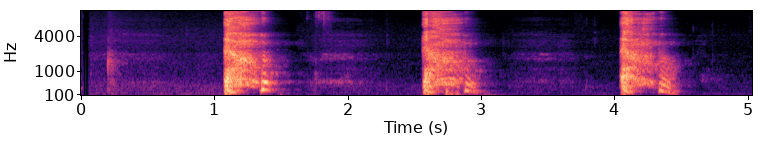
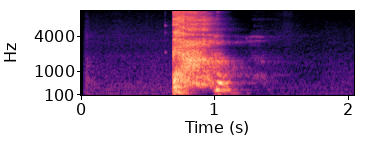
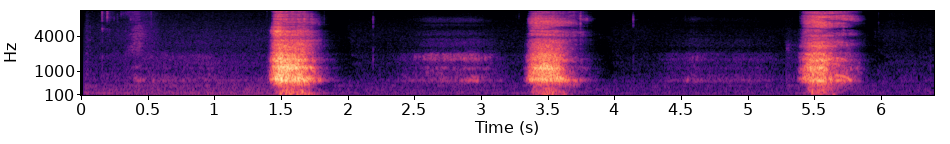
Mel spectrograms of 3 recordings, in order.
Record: {"three_cough_length": "5.0 s", "three_cough_amplitude": 32767, "three_cough_signal_mean_std_ratio": 0.33, "cough_length": "2.0 s", "cough_amplitude": 29843, "cough_signal_mean_std_ratio": 0.35, "exhalation_length": "6.4 s", "exhalation_amplitude": 29901, "exhalation_signal_mean_std_ratio": 0.28, "survey_phase": "beta (2021-08-13 to 2022-03-07)", "age": "45-64", "gender": "Female", "wearing_mask": "No", "symptom_none": true, "smoker_status": "Ex-smoker", "respiratory_condition_asthma": false, "respiratory_condition_other": false, "recruitment_source": "Test and Trace", "submission_delay": "1 day", "covid_test_result": "Negative", "covid_test_method": "RT-qPCR"}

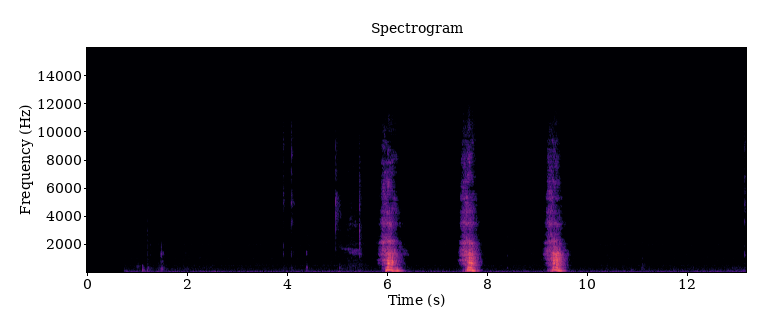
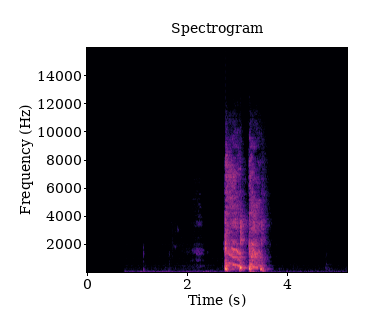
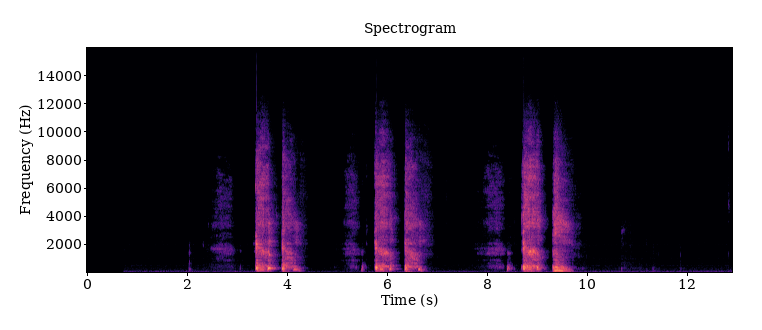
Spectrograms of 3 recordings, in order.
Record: {"exhalation_length": "13.2 s", "exhalation_amplitude": 12834, "exhalation_signal_mean_std_ratio": 0.21, "cough_length": "5.2 s", "cough_amplitude": 25448, "cough_signal_mean_std_ratio": 0.25, "three_cough_length": "12.9 s", "three_cough_amplitude": 26028, "three_cough_signal_mean_std_ratio": 0.29, "survey_phase": "beta (2021-08-13 to 2022-03-07)", "age": "65+", "gender": "Male", "wearing_mask": "No", "symptom_none": true, "smoker_status": "Never smoked", "respiratory_condition_asthma": false, "respiratory_condition_other": false, "recruitment_source": "REACT", "submission_delay": "2 days", "covid_test_result": "Negative", "covid_test_method": "RT-qPCR", "influenza_a_test_result": "Negative", "influenza_b_test_result": "Negative"}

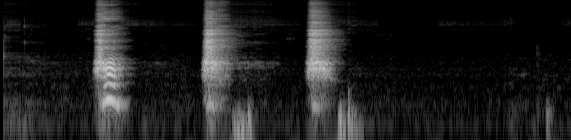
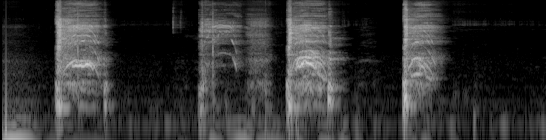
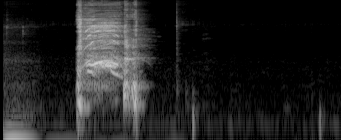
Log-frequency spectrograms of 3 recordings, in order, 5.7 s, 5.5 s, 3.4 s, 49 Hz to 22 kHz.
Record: {"exhalation_length": "5.7 s", "exhalation_amplitude": 32767, "exhalation_signal_mean_std_ratio": 0.28, "three_cough_length": "5.5 s", "three_cough_amplitude": 32768, "three_cough_signal_mean_std_ratio": 0.45, "cough_length": "3.4 s", "cough_amplitude": 32768, "cough_signal_mean_std_ratio": 0.39, "survey_phase": "beta (2021-08-13 to 2022-03-07)", "age": "45-64", "gender": "Female", "wearing_mask": "No", "symptom_none": true, "smoker_status": "Never smoked", "respiratory_condition_asthma": true, "respiratory_condition_other": false, "recruitment_source": "REACT", "submission_delay": "2 days", "covid_test_result": "Negative", "covid_test_method": "RT-qPCR"}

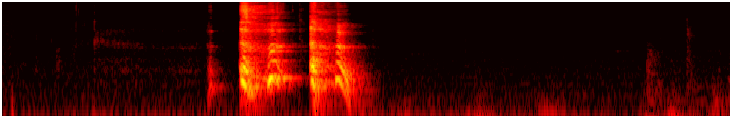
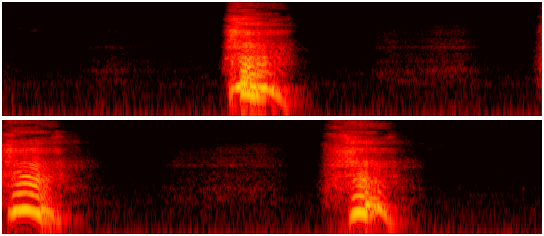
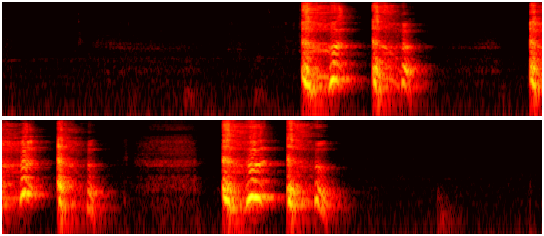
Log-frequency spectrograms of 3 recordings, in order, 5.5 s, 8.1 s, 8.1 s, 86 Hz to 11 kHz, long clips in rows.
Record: {"cough_length": "5.5 s", "cough_amplitude": 14205, "cough_signal_mean_std_ratio": 0.25, "exhalation_length": "8.1 s", "exhalation_amplitude": 5704, "exhalation_signal_mean_std_ratio": 0.31, "three_cough_length": "8.1 s", "three_cough_amplitude": 12674, "three_cough_signal_mean_std_ratio": 0.31, "survey_phase": "beta (2021-08-13 to 2022-03-07)", "age": "45-64", "gender": "Female", "wearing_mask": "Yes", "symptom_runny_or_blocked_nose": true, "symptom_fever_high_temperature": true, "symptom_headache": true, "smoker_status": "Never smoked", "respiratory_condition_asthma": false, "respiratory_condition_other": false, "recruitment_source": "Test and Trace", "submission_delay": "1 day", "covid_test_result": "Positive", "covid_test_method": "RT-qPCR", "covid_ct_value": 13.5, "covid_ct_gene": "N gene"}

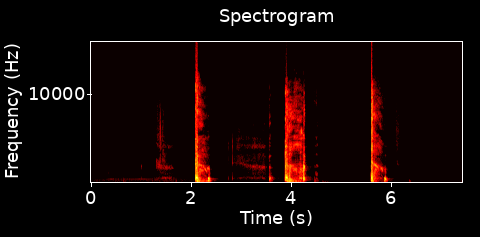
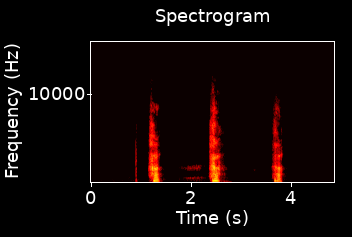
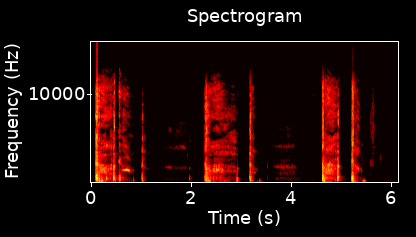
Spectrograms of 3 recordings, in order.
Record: {"three_cough_length": "7.4 s", "three_cough_amplitude": 32768, "three_cough_signal_mean_std_ratio": 0.2, "exhalation_length": "4.9 s", "exhalation_amplitude": 29160, "exhalation_signal_mean_std_ratio": 0.23, "cough_length": "6.1 s", "cough_amplitude": 32768, "cough_signal_mean_std_ratio": 0.3, "survey_phase": "beta (2021-08-13 to 2022-03-07)", "age": "18-44", "gender": "Female", "wearing_mask": "No", "symptom_cough_any": true, "symptom_new_continuous_cough": true, "symptom_runny_or_blocked_nose": true, "symptom_sore_throat": true, "symptom_fatigue": true, "symptom_onset": "4 days", "smoker_status": "Never smoked", "respiratory_condition_asthma": false, "respiratory_condition_other": false, "recruitment_source": "Test and Trace", "submission_delay": "1 day", "covid_test_result": "Positive", "covid_test_method": "RT-qPCR", "covid_ct_value": 30.0, "covid_ct_gene": "N gene"}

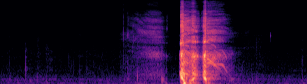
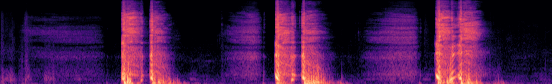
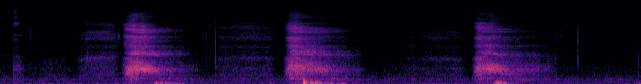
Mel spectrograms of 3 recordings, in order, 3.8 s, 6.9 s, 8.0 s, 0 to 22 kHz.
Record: {"cough_length": "3.8 s", "cough_amplitude": 32768, "cough_signal_mean_std_ratio": 0.2, "three_cough_length": "6.9 s", "three_cough_amplitude": 32768, "three_cough_signal_mean_std_ratio": 0.31, "exhalation_length": "8.0 s", "exhalation_amplitude": 2581, "exhalation_signal_mean_std_ratio": 0.39, "survey_phase": "alpha (2021-03-01 to 2021-08-12)", "age": "18-44", "gender": "Male", "wearing_mask": "No", "symptom_none": true, "smoker_status": "Never smoked", "respiratory_condition_asthma": false, "respiratory_condition_other": false, "recruitment_source": "REACT", "submission_delay": "5 days", "covid_test_result": "Negative", "covid_test_method": "RT-qPCR"}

